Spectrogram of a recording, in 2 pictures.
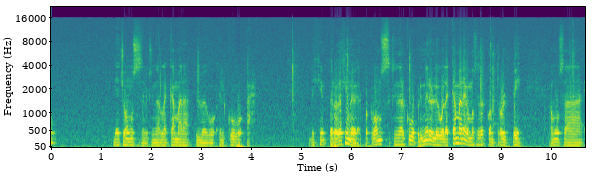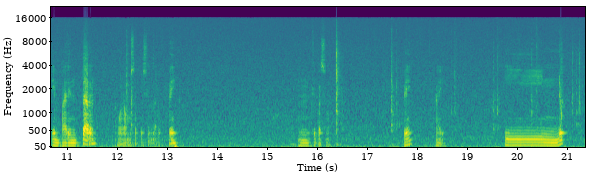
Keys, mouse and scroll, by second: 2.1 right click, 3.1 shift+right click, 4.1 shift+right click, 7.5 shift+right click, 8.9 ctrl+shift+p, 10.5 Return, 12.3 o, 16.4 z, 17.6 p, 18.9 Up, 19.7 Down, 20.5 Up, 21.2 Escape.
